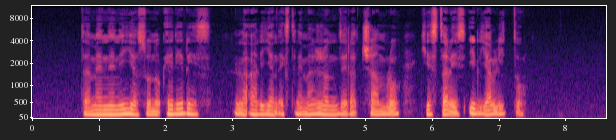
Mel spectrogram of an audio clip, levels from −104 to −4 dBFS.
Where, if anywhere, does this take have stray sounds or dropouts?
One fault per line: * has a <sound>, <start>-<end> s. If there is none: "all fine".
all fine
